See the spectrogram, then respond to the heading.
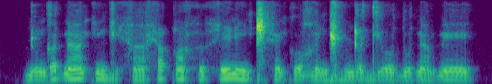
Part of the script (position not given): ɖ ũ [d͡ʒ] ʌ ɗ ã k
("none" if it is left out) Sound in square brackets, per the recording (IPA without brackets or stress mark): ɡ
